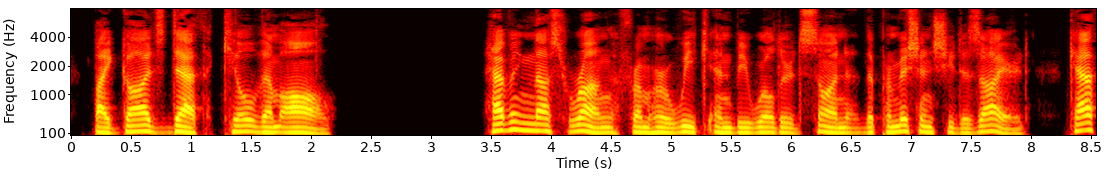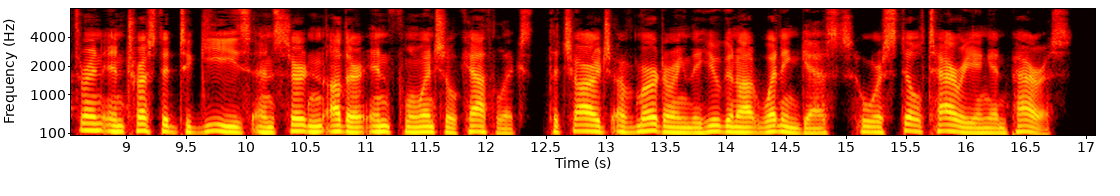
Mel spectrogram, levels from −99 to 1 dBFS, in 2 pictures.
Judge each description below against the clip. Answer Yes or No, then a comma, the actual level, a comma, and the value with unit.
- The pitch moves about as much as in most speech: Yes, average, 3.3 semitones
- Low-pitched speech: Yes, low, 125 Hz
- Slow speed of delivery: No, average, 160 wpm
